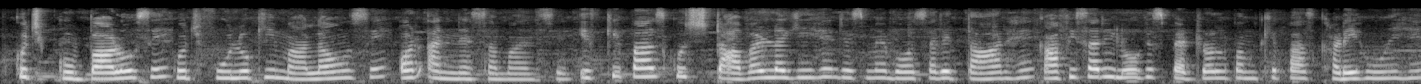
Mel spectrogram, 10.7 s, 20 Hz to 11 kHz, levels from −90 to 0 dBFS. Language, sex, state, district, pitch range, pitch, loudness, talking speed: Angika, female, Bihar, Madhepura, 245-290 Hz, 265 Hz, -18 LUFS, 190 wpm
